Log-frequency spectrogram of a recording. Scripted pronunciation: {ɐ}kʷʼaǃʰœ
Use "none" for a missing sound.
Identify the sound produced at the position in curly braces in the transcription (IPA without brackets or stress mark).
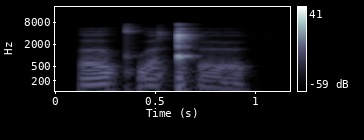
ɐ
